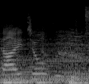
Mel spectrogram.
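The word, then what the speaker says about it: 大丈夫: It's the way it's pronounced. The daijo, it is supposed to be a J, but a lot of times it's pronounced soft, so where it kind of sounds like an SH.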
